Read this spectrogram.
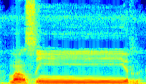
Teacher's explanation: kalau kita berwaqf di huruf roh, kita baca masir. Jangan dibaca masiru, jangan.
